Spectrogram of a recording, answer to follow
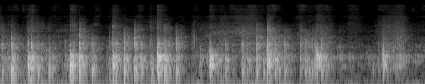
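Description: Thick black plastic base pan of a chicken feeder being fitted and twisted onto its hopper tube by hand: a quick run of plastic clicks, knocks and scrapes.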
